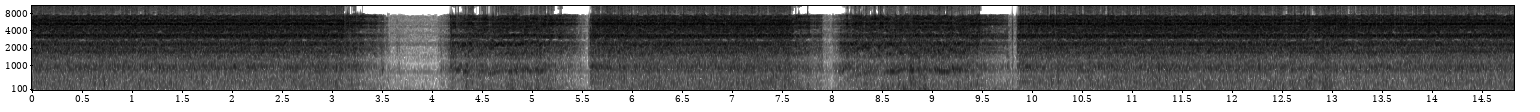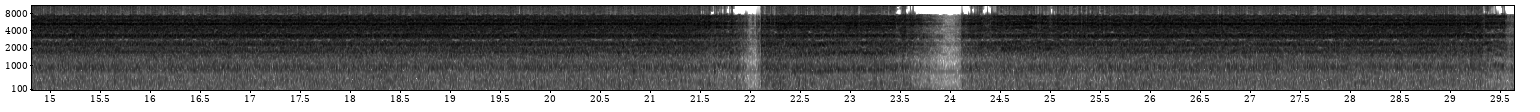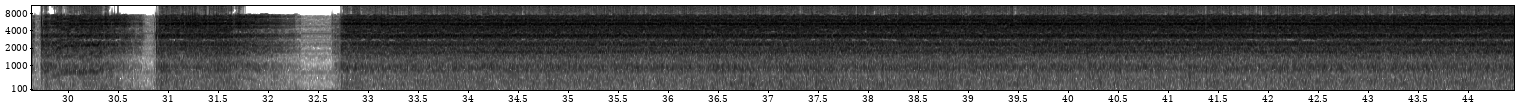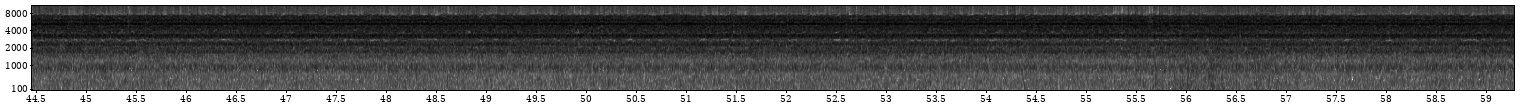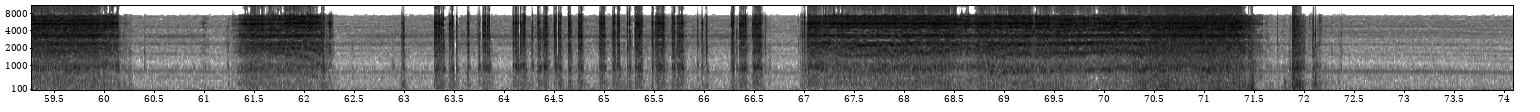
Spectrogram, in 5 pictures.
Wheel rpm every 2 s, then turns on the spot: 210, 160, 110, 170, 130, 180, 230, 210, 210, 210, 180, 150, 160, 210, 180, 90, 100, 210, 210, 210, 210, 210, 210, 210, 210, 210, 210, 210, 210, 200, 60, 20, 20, 60, 190, 170, 0.
60-66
